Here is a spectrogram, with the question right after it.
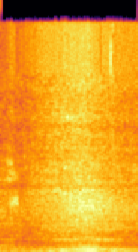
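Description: A Kia Seltos SUV pulls away with a steady mid-pitched engine hum and whir, close and moderately loud, holding fairly even over a short stretch.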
